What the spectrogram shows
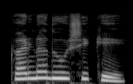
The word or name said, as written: ಕರ್ಣದೂಷಿಕೆ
